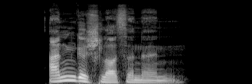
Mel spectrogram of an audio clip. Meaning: inflection of angeschlossen: 1. strong genitive masculine/neuter singular 2. weak/mixed genitive/dative all-gender singular 3. strong/weak/mixed accusative masculine singular 4. strong dative plural
- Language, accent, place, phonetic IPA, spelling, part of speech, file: German, Germany, Berlin, [ˈanɡəˌʃlɔsənən], angeschlossenen, adjective, De-angeschlossenen.ogg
